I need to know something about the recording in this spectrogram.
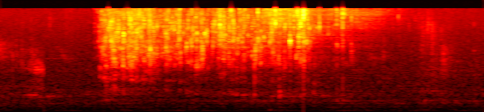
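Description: Thick sauce pours into a pot.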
